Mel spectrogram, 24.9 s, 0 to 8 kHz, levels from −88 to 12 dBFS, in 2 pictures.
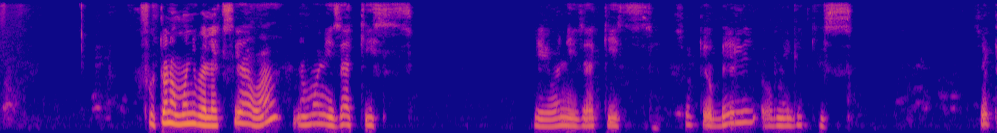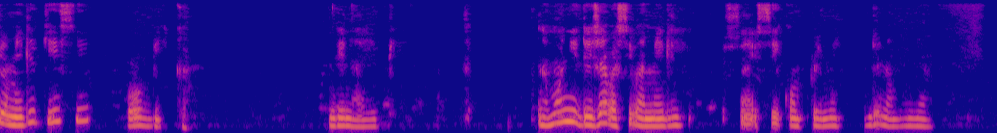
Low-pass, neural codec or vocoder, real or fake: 7.2 kHz; none; real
